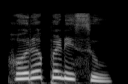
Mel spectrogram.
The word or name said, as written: ಹೊರಪಡಿಸು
